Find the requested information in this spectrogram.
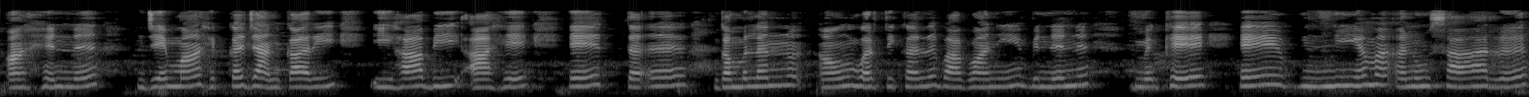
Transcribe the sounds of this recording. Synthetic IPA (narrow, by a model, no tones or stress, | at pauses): aːɦɪnɪ̆ | d͡ʑeːɦɪmãɦɪkd͡ʑaːnkaːɾi | ɪɦabʱɪaːɦeet̪ɐ | ɡɐmlənɛ̃ũʋɐɾt̪ɪkəlbʱaːɡʋaːniɓɪnʊnɪ̆ | kʰeː | nijəmɐnusaːɾ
